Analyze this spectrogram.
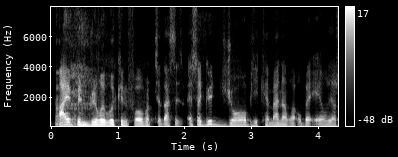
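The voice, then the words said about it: Scottish accent. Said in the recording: “understand my accent ... the Scottish gift of gab ... I'm Scottish”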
